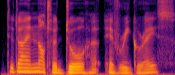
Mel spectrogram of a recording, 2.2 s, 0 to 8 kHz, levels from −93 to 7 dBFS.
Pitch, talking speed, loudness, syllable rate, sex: 120 Hz, 190 wpm, -17 LUFS, 6.2 syllables/s, male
